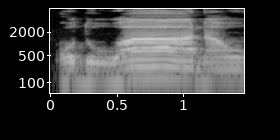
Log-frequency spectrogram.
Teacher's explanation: কলকলা করব, ওদু ওয়া, what a open রেখে একালে টানবো, আর নাও নুন উপরে যে তানভিন আছে এটা ওয়ার সাথে মিলে সংযোগ করে পড়বো আমরা গুন্না সহকারে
